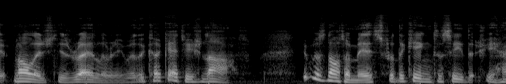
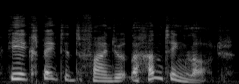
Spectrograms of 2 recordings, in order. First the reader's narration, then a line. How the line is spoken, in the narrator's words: she cried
